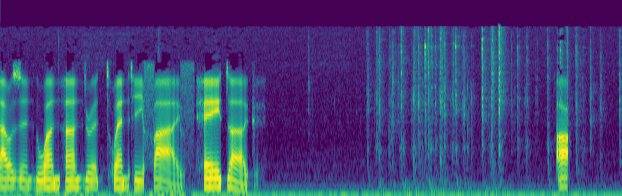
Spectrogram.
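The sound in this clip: A voice speaks briefly, then a computer keyboard clatters as a message is typed: many quick, light key clicks in an uneven run, moderately loud, with one sharper keystroke near the end.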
